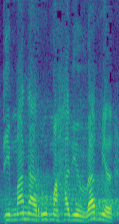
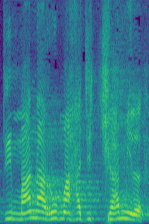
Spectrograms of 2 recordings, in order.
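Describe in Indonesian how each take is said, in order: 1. Nama itu dimulai dengan bunyi dh yang lebih tipis. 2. Nama itu dimulai dengan bunyi j. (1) "kayak huruf dal yang ada titiknya, lebih tipis" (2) "Jim. Jim"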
